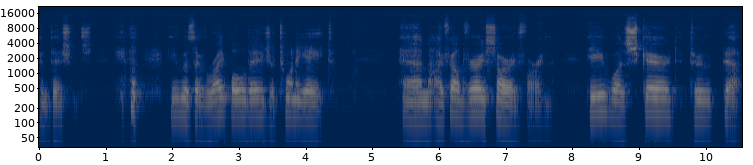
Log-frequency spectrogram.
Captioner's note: laughs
